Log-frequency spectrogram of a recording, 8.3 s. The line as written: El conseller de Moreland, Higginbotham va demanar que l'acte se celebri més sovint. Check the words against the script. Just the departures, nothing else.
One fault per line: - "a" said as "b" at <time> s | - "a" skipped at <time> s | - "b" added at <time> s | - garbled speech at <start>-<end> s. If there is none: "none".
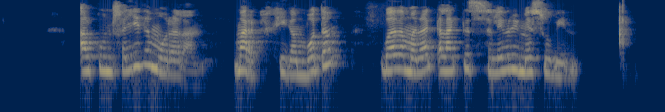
- "Mark" added at 3.0 s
